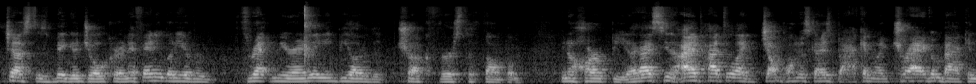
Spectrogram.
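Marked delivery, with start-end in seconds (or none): none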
